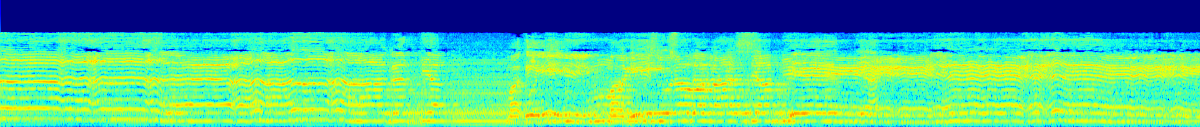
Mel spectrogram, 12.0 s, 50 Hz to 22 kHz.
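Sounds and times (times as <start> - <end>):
man singing ornamented notes: 0.0 - 12.0
steady drone: 0.0 - 12.0.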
